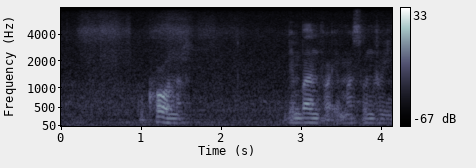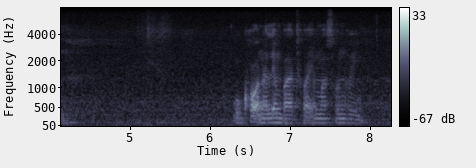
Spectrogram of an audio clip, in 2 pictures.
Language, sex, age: Swati, male, 20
